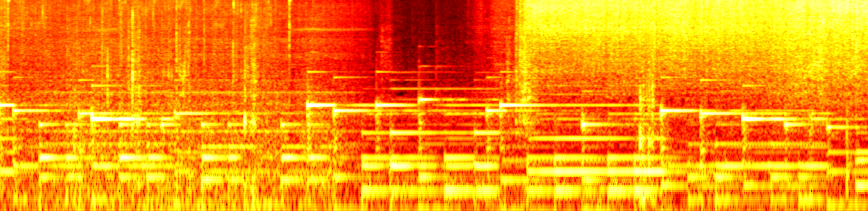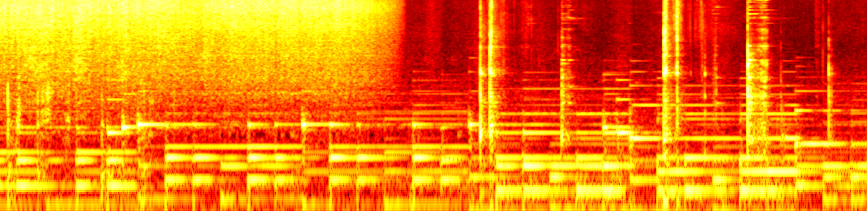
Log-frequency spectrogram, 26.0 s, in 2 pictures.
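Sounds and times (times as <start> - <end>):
wooden spatula stirring: 0.0 - 5.1, 7.4 - 18.6
onions sizzling in frying pan: 0.0 - 5.5, 7.4 - 19.1.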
